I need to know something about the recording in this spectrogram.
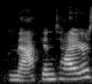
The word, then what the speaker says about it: McIntyre: Eric, and I see you said it's pronounced McIntyre, so Eric McIntyre.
